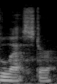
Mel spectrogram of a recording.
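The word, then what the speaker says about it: Leicester: cheese like ler cheese no it's Lester it's Lester Lester werer is like that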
